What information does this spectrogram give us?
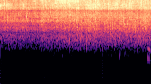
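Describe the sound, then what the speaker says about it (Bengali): A ground spice paste with salt and turmeric powder fries steadily in a pan for a rohu fish curry, giving a constant close sizzle with faint stirring scrapes. "ভালোভাবে মশলাটাকে কষিয়ে নেব"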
